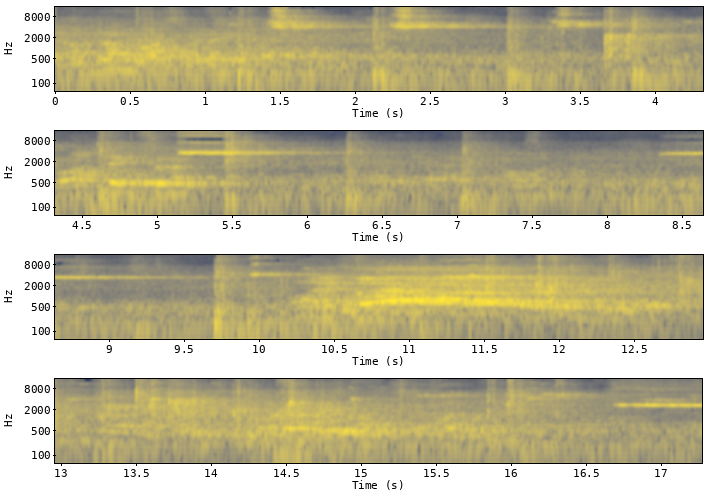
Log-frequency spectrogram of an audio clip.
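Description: Young men shout and call out in a large echoing gym.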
